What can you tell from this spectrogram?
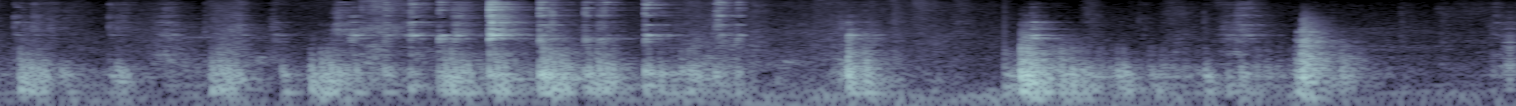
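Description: Faint, scattered clinks, taps and scrapes of painting tools being handled and worked on a palette, with a few louder knocks.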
